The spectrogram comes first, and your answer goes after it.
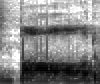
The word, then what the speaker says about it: bald: o yeah bold and how we say it is bald which sounds sounds it's like ball like a basketball a soccer ball a football and bald so I don't quite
